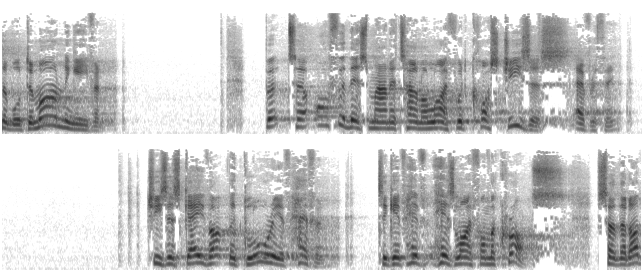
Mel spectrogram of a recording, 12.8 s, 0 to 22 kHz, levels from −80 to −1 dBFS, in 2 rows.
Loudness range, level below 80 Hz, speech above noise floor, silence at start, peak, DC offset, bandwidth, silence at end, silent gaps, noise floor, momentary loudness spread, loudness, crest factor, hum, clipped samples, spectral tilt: 4 LU; -68 dBFS; 43 dB; 0 s; 0 dBFS; under 0.1%; 15.5 kHz; 0 s; none; -63 dBFS; 10 LU; -20 LUFS; 22 dB; none; under 0.1%; -1.5 dB/octave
